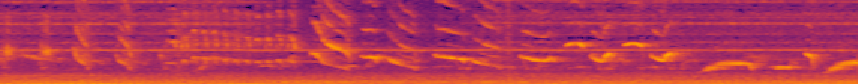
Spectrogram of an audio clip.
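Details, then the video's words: Chinese hwamei singing a lively run of varied whistled phrases, quick rising and falling slurs and sharp upswept notes tumbling one after another, with a steady low hum underneath. "Họat Họa Mi"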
